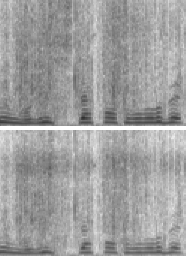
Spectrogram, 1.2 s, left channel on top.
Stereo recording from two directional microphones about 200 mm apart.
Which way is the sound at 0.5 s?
40° left (ahead or behind).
